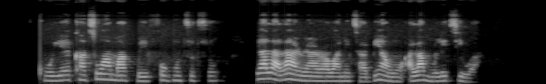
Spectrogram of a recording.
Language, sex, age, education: Yoruba, female, 15-29, tertiary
